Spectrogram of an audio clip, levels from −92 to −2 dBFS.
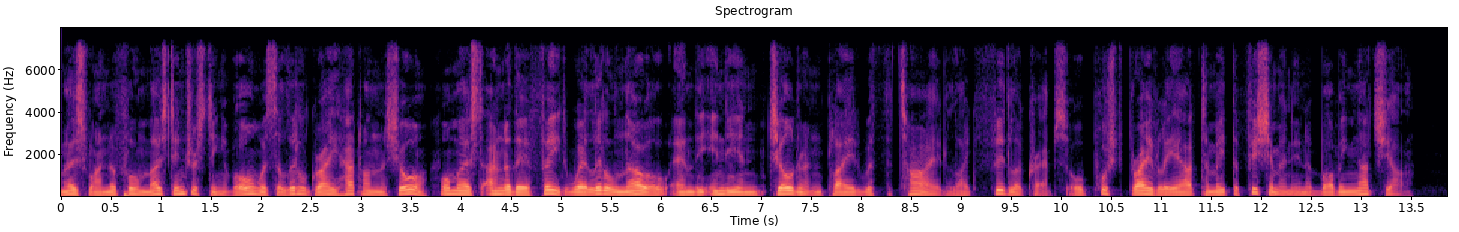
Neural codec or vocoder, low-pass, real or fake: none; 7.2 kHz; real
